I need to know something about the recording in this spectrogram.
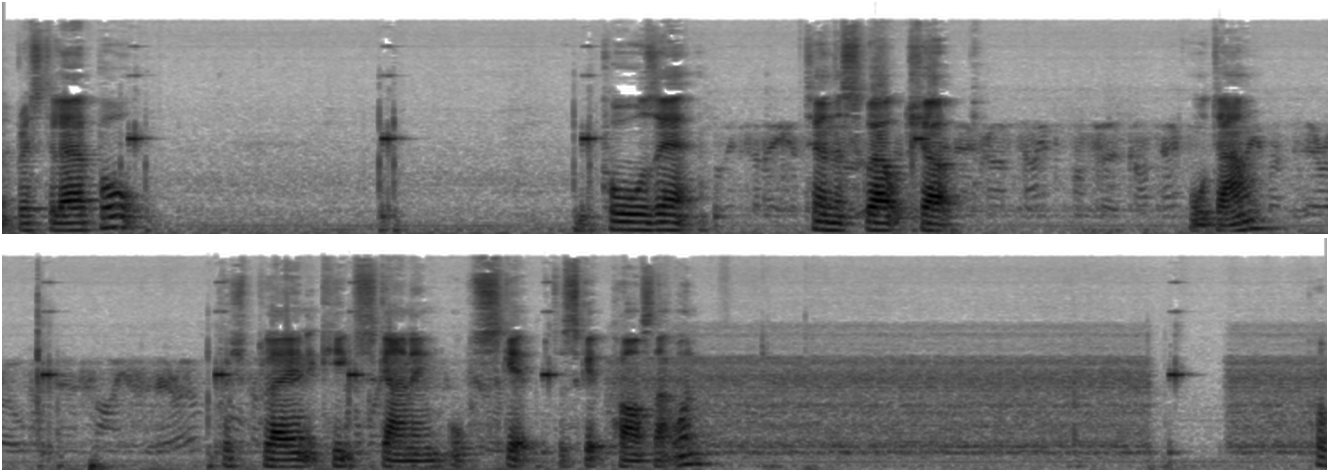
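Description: A radio scanner beeps as its keys are pressed.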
